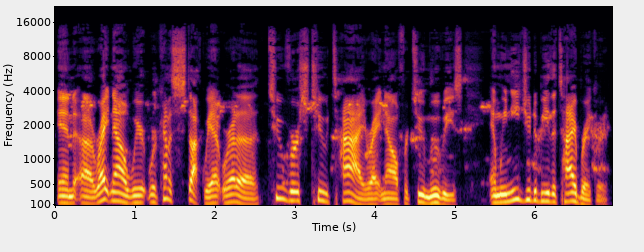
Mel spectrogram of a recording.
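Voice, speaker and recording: Animated, swearing podcast co-host man. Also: mid-range voice, brisk, no room sound. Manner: loose, profane, laughs often. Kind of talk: casual podcast banter.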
